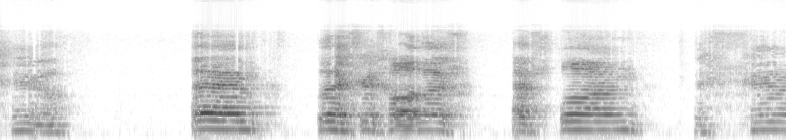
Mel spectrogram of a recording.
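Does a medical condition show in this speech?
Yes: speech impairment after birth surgery.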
